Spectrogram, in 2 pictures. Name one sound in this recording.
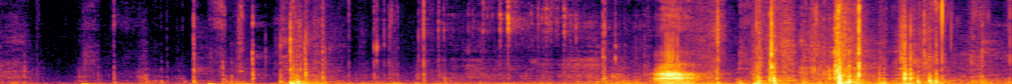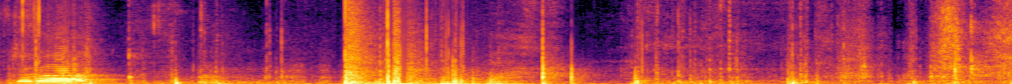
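Cardboard packaging rustles and tears as a box is opened.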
